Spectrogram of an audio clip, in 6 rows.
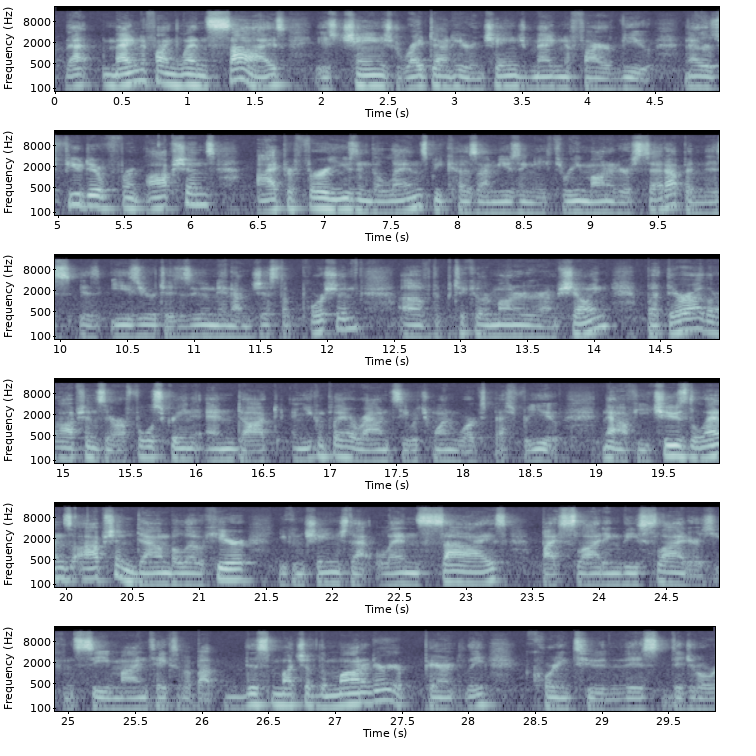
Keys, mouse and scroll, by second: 5.9 click, 20.2 click.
